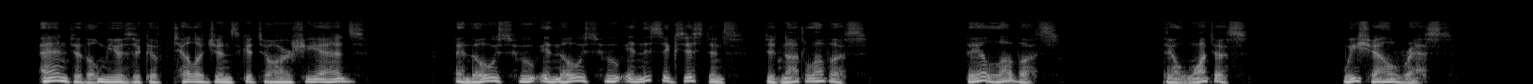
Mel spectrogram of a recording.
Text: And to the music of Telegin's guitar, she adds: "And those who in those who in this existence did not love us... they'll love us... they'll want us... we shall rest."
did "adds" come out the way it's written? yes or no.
yes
